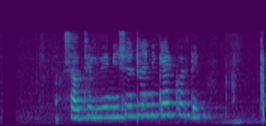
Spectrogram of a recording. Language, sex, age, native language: Icelandic, female, 11, Icelandic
